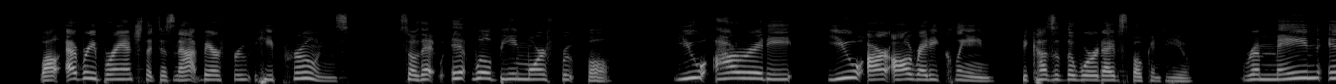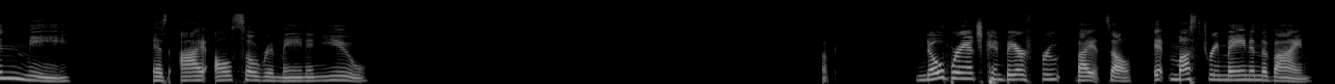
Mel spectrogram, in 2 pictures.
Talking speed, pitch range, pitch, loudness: 120 wpm, 170-235 Hz, 215 Hz, -33 LUFS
